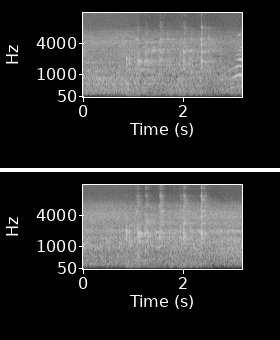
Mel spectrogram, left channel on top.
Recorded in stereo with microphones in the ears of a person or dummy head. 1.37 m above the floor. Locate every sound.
0.9 s a dropped coin: 35° right (ahead or behind), 4.5 m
